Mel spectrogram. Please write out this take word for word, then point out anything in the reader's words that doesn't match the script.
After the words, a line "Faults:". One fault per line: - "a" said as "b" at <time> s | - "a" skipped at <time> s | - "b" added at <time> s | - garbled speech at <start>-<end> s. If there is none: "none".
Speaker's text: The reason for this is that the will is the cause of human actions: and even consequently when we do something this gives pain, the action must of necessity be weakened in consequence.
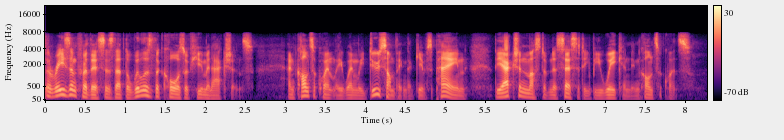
The reason for this is that the will is the cause of human actions: and consequently when we do something that gives pain, the action must of necessity be weakened in consequence.
Faults:
- "even" skipped at 3.1 s
- "this" said as "that" at 4.5 s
